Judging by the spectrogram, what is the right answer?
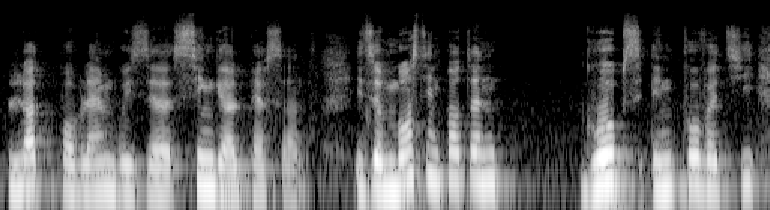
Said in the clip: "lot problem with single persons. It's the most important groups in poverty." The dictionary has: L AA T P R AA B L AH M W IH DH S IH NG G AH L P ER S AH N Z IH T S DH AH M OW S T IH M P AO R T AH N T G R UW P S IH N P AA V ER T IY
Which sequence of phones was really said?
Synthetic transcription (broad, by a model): L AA T P R AA B L AH M W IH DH S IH NG G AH L P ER S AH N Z IH T S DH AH M OW S T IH M P AO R T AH N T G R UW P S IH N P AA V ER T IY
